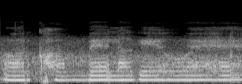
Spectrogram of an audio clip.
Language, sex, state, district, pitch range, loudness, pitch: Hindi, female, Maharashtra, Mumbai Suburban, 205-210 Hz, -13 LUFS, 205 Hz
